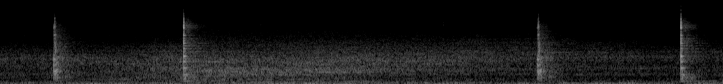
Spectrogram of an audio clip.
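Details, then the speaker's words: Porsche 986 Boxster/996 Carrera fuel tank vent servo, engine off, quiet: four crisp clicks as the vent valve opens normally. When it fails, fuel backflows out of the filler neck. "So if you listen, I'll be real quiet here. If you listen, you can hear it open. You hear that click."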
